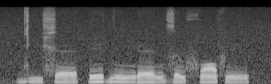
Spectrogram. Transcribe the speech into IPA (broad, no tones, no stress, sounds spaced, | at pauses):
ɟ i x ɛ | e d ĩ ŋ ɛː n z ə u̯ f ɔ̃ f e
